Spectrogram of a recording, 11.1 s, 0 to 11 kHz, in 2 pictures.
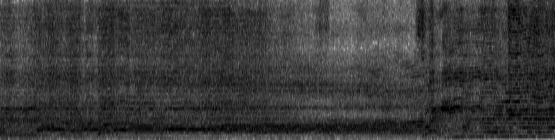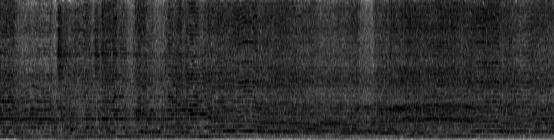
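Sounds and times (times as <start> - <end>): man chanting into microphone: 0.0 - 3.4, 4.1 - 11.0.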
